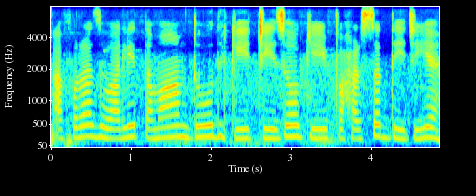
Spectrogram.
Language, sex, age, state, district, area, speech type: Urdu, female, 18-30, Uttar Pradesh, Gautam Buddha Nagar, urban, read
